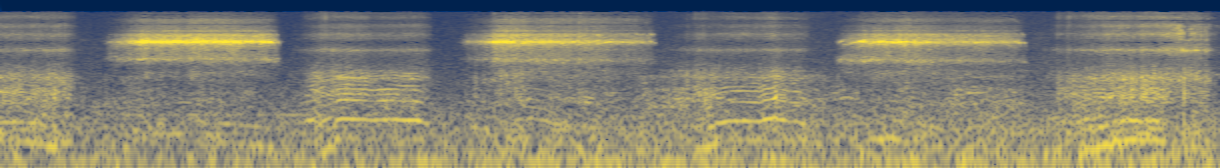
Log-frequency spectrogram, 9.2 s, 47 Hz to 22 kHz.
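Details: Young girl, the younger sister of a 6-year-old, snoring loudly during sleep, recorded at home: harsh, hissing snores in a steady rhythm, each long breath rasping through the airway.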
